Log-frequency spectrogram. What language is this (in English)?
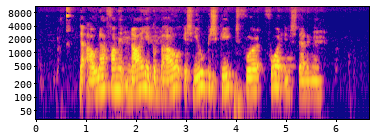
Western Frisian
